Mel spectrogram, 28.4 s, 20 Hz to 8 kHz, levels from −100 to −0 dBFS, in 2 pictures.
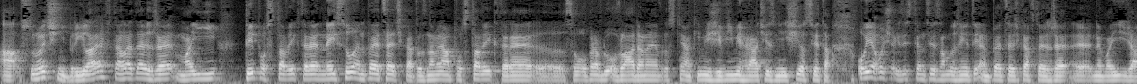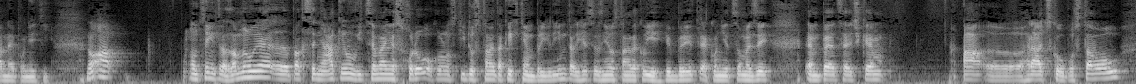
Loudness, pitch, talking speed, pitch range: -20 LUFS, 120 Hz, 150 wpm, 110-135 Hz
